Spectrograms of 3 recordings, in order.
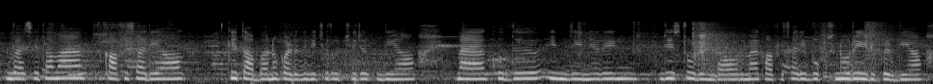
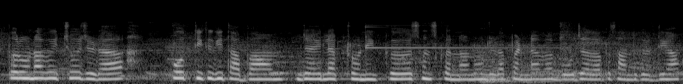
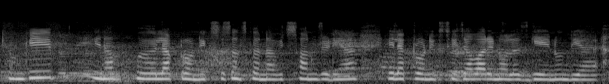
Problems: continuous background conversations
